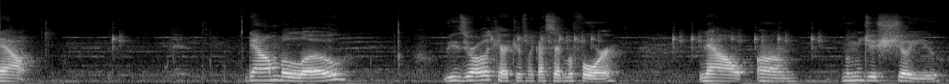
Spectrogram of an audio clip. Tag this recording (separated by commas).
Speech, Music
